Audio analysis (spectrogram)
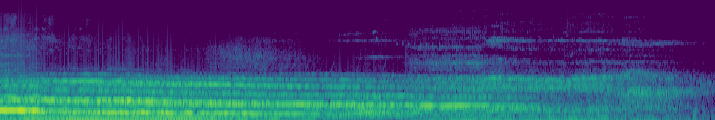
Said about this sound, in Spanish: La criatura desapareció entre las tinieblas, emitiendo un rugido aterrador que se escuchó a kilómetros de distancia.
